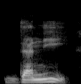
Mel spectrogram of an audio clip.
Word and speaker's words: Danis: susan is american born her heritage is french and she told me that the pronunciation originally is danny so i will use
